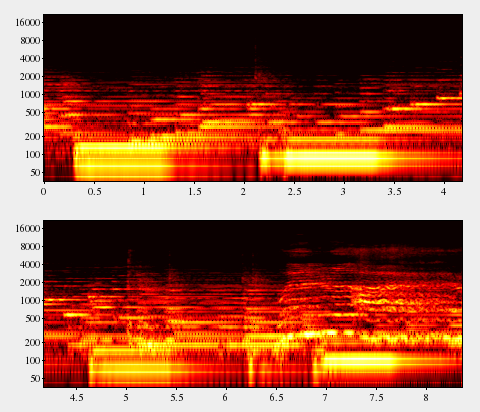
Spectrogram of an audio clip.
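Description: Piano playing a slow ballad accompaniment, with held chords over deep bass notes that change every second or two. About five seconds in, a melody with a wide vibrato comes in over it.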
